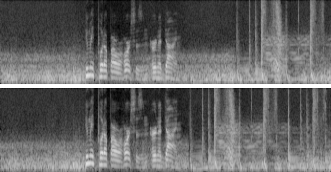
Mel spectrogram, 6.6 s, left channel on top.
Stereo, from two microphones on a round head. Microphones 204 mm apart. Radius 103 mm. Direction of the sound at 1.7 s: 20° right (ahead or behind).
